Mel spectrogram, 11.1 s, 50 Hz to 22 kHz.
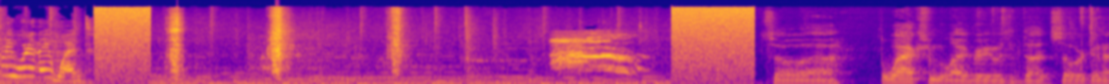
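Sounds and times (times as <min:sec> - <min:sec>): static hiss burst: 0:00.9 - 0:01.8, 0:06.7 - 0:07.6
background music with bass beat: 0:01.4 - 0:05.5.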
